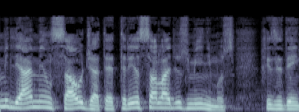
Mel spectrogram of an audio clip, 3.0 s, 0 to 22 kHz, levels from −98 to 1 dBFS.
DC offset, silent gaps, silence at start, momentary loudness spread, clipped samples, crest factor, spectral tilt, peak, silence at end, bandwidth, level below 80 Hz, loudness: under 0.1%; none; 0 s; 7 LU; under 0.1%; 16 dB; -6 dB/octave; -8 dBFS; 0 s; 11.5 kHz; -64 dBFS; -24 LUFS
